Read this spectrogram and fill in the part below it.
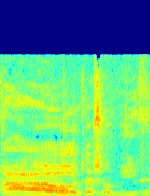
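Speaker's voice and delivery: flat, level monotone, no lift, first word drawn out. Answering a question about a product just shown: monotone. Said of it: "Marky be so monotone".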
